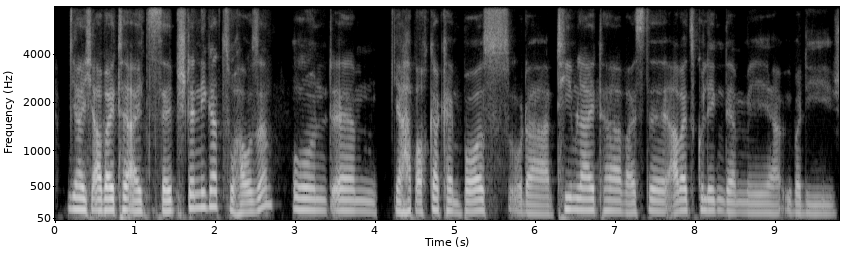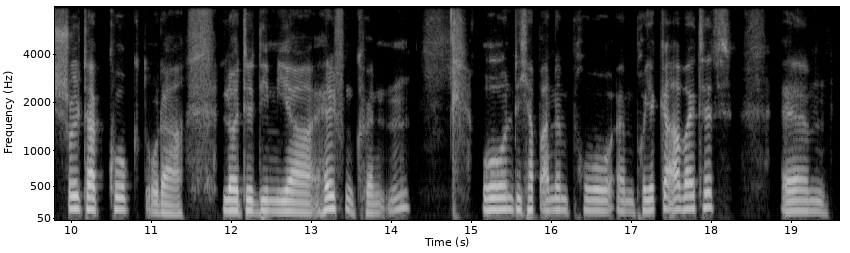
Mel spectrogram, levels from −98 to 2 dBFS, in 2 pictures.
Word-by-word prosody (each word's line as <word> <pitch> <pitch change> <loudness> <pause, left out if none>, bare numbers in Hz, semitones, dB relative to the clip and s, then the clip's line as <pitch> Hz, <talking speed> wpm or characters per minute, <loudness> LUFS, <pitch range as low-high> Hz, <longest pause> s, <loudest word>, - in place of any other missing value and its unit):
Ja, 175 -1 +6
ich 160 -3 +5
arbeite 160 +1 +8
als 145 -4 +2
Selbstständiger 195 +8 +3
zu 150 -6 -2
Hause 140 - +1 0.2
und, 160 -3 +1
ähm, 150 -2 0 0.2
ja, 145 -2 +3
habe 150 -1 +1
auch 140 - -2
gar 165 -3 +3
keinen 145 -4 -2
Boss 145 +3 +1
oder 120 -3 -3
Teamleiter, 155 -3 +1
weißt 135 +3 -3
du, 145 -2 0
Arbeitskollegen, 150 +2 0
der 140 -2 -1
mir 130 -1 -6
über 130 -2 -5
die 120 -1 -8
Schulter 175 +4 +1
guckt 170 -1 -5
oder 125 -3 -3 0.5
Leute, 150 0 +2
die 150 +3 -2
mir 140 -2 0
helfen 165 -1 -1
könnten. 145 - -9 0.9
Und 170 +1 +1
ich 160 -1 -4
habe 160 - -4
an 155 - -4
'nem 160 -2 -5
Pro 150 -2 -5
ähm, 140 -1 -9
Projekt 155 +4 -4
gearbeitet, 185 - -2 0.6
ähm, 145 -2 -4
150 Hz, 130 wpm, -23 LUFS, 135-165 Hz, 0.9 s, arbeite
